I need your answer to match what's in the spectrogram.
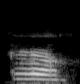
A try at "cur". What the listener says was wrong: Hold the R for just a bit longer. Cur.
